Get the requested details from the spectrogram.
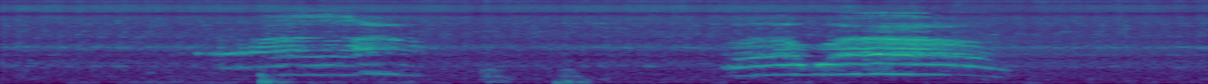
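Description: A baby cries and whimpers close by.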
